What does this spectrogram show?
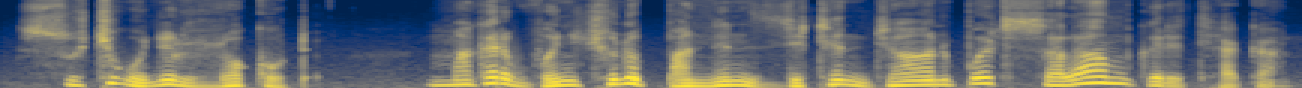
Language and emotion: Kashmiri, disgusted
